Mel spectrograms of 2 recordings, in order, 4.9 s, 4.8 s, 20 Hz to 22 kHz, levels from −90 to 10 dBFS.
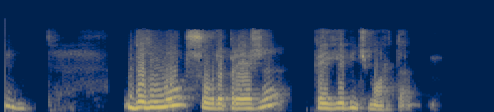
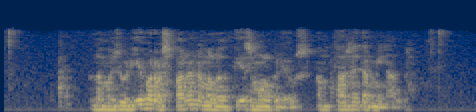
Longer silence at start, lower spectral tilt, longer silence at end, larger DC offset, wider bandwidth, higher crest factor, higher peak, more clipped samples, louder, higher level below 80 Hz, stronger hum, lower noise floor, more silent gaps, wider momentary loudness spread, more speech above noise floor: about the same, 0.05 s vs 0.05 s; about the same, -6 dB/octave vs -6.5 dB/octave; first, 0.85 s vs 0.35 s; neither; about the same, 7.6 kHz vs 7.8 kHz; about the same, 14 dB vs 16 dB; about the same, -4 dBFS vs -2 dBFS; neither; about the same, -17 LUFS vs -18 LUFS; about the same, -56 dBFS vs -54 dBFS; neither; first, -54 dBFS vs -47 dBFS; first, 0.35-0.45 s, 1.09-1.22 s, 2.91-3.04 s vs none; about the same, 18 LU vs 19 LU; first, 38 dB vs 30 dB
